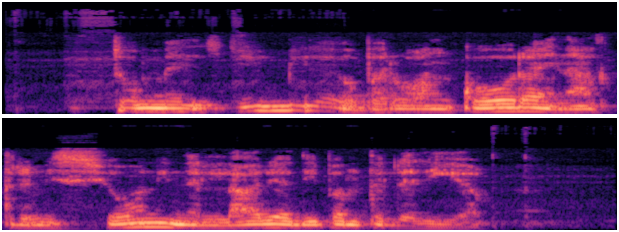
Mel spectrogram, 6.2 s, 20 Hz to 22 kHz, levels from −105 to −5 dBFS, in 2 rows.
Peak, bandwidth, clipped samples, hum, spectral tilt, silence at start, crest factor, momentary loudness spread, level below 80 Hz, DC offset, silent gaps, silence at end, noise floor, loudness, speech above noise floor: -12 dBFS; 15.5 kHz; under 0.1%; none; -6 dB/octave; 0.55 s; 16 dB; 10 LU; -72 dBFS; under 0.1%; none; 0.65 s; -62 dBFS; -27 LUFS; 35 dB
